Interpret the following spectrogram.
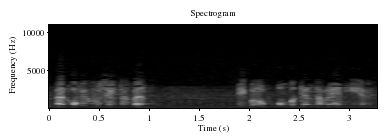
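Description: An actor playing a wry, determined astronaut alone on the moon in a 1970 science fiction radio drama, reporting in short bursts. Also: male voice, fairly high pitch, sing-song, fairly quick. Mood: tense, focused. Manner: narrates his own actions in short bursts. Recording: muffled, very noisy old radio recording.

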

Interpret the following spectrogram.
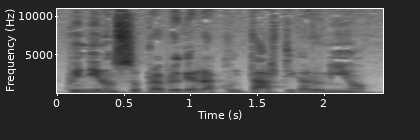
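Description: A woman's voice: deep voice, little pitch movement, fairly quick, darkish tone, a little hiss or hum. A woman giving an impassioned, declamatory reading of a book for the radio. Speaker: reader. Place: radio studio.

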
